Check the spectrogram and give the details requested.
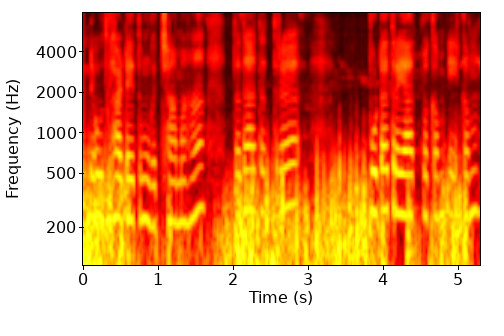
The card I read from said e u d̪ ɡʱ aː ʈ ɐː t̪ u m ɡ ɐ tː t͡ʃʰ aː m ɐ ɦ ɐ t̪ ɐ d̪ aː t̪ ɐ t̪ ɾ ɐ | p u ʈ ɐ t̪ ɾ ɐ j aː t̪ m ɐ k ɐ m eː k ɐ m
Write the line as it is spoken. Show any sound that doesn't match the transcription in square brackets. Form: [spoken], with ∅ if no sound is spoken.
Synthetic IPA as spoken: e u d̪ ɡʱ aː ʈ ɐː t̪ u m ɡ ɐ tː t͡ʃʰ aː m ɐ ɦ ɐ t̪ ɐ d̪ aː t̪ ɐ t̪ ɾ ɐ | p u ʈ ɐ t̪ ɾ ɐ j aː t̪ m ɐ k ɐ m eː k ɐ m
